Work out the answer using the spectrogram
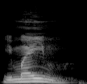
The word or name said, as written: imaim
